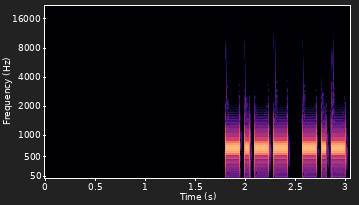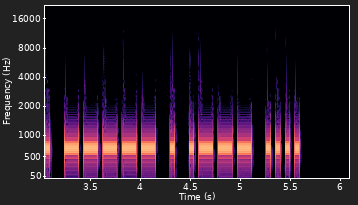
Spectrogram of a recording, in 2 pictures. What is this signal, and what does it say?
Morse code, heard as a keyed tone, about 25 wpm, 700 Hz. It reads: YC0EJH
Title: DXCC-100 Call Signs - 6 Characters - Repeated 3x - 25wpm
